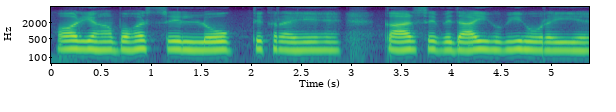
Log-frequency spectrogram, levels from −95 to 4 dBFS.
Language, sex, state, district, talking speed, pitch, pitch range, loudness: Hindi, female, Chhattisgarh, Korba, 165 wpm, 195 Hz, 190-205 Hz, -16 LUFS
